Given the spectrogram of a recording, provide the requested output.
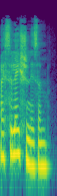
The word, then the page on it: isolationism: British English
